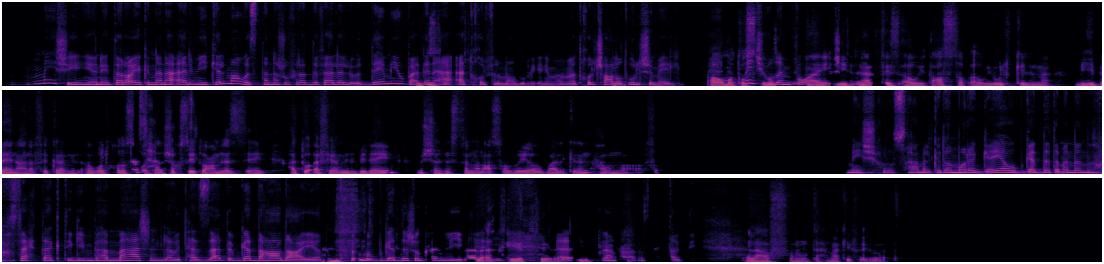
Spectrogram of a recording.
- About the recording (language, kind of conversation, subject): Arabic, advice, إزاي أزوّد ثقتي في نفسي عشان أعرف أتفاعل بسهولة في المواقف الاجتماعية؟
- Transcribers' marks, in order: static; distorted speech; unintelligible speech; laughing while speaking: "نصيحتك"; chuckle; laughing while speaking: "وبجد"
